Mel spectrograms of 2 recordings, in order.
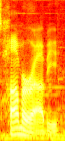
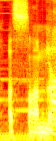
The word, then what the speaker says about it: Hammurabi: also completely butcher the name, so I'll believe you on it. It is. Yeah, it is Hammurabi. But What did I yes, say? the Hassanabi.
